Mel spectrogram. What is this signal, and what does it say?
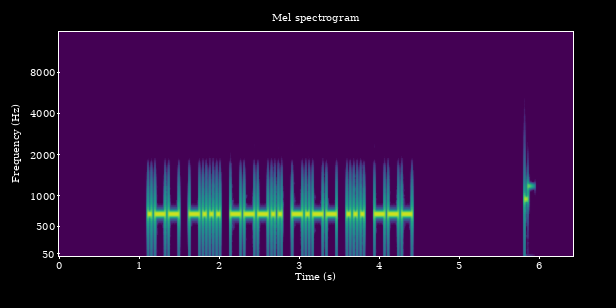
Morse code, heard as a keyed tone, about 28 wpm, 700 Hz. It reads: WB8YSO
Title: USA Call Signs 28wpm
